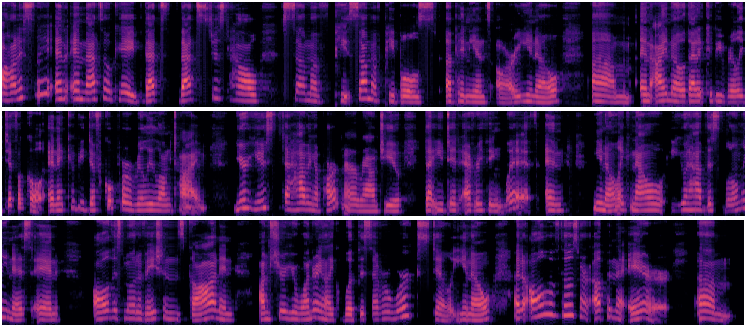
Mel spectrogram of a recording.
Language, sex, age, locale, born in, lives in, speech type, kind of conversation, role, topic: English, female, 30-34, en-US, United States, United States, conversation, advice, advisor, How do I stop feeling lost and move forward after a breakup?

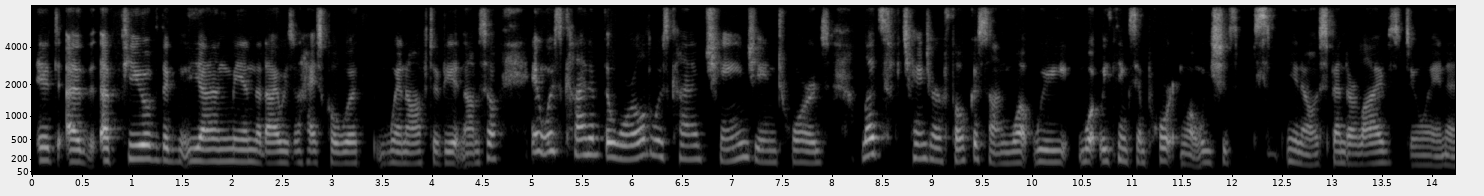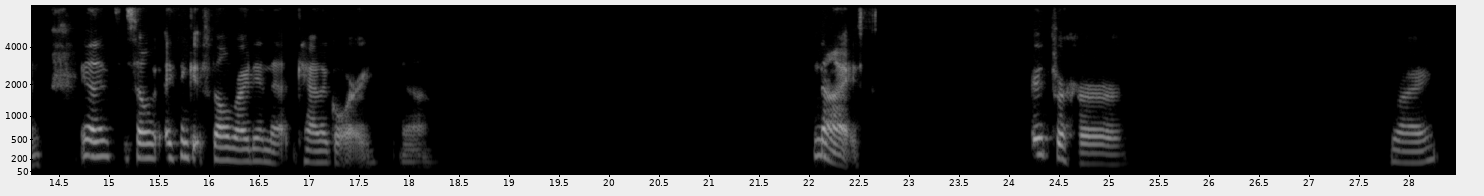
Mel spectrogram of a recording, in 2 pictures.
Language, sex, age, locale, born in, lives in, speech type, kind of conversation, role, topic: English, female, 70-74, en-US, United States, United States, conversation, podcast, guest, How can a memorable school project impact your learning or interests?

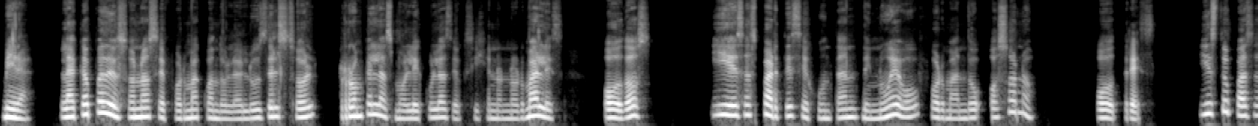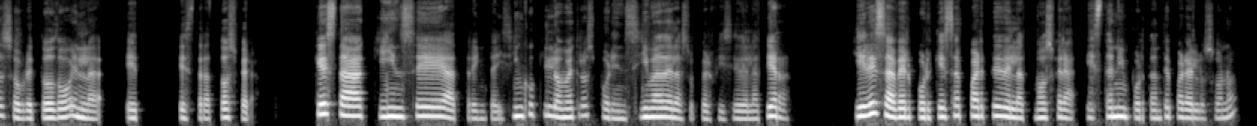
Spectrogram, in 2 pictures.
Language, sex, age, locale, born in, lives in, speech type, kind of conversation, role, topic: Spanish, female, 25-29, es-MX, Mexico, United States, read, expert-assistant, expert, ¿Por qué la capa de ozono es esencial para la vida en la Tierra?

